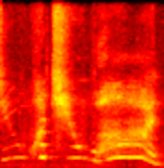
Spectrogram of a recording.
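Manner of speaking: mock yelling, high-pitched.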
